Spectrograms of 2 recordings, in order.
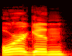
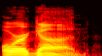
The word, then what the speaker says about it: Oregon: It's Oregon, not Oregon, all right?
